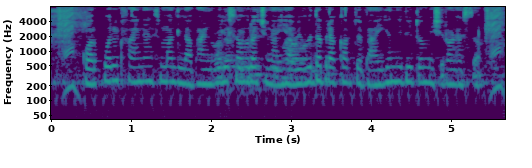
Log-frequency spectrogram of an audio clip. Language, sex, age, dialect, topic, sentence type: Marathi, female, 18-24, Southern Konkan, banking, statement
